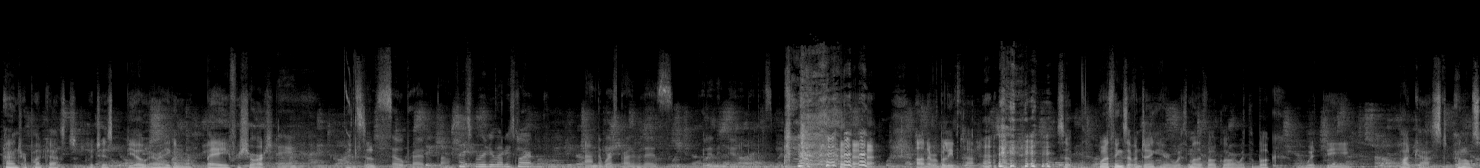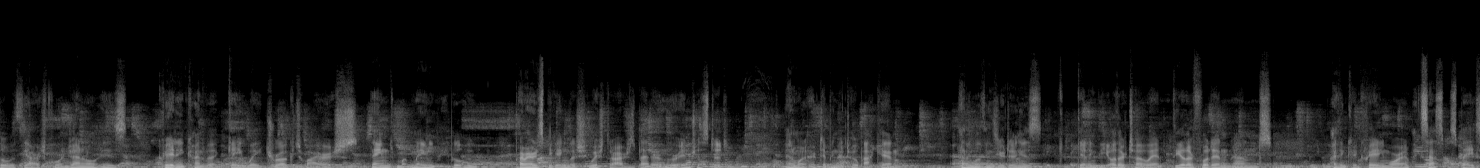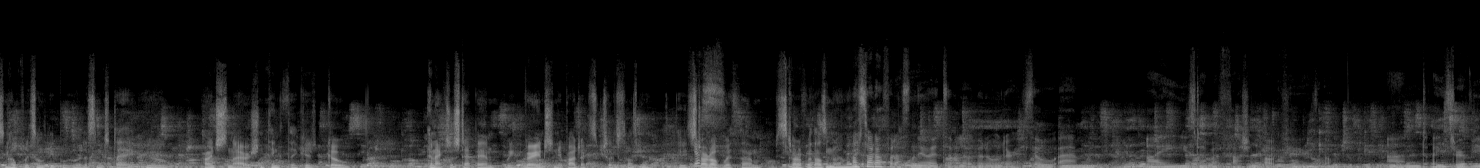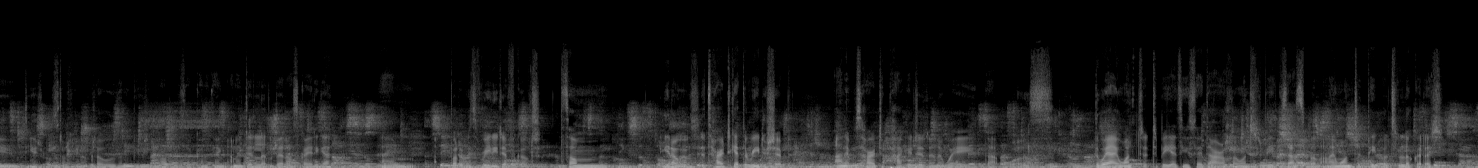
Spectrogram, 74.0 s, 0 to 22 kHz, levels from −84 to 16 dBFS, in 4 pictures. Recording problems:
background chatter; loud; throughout; 2 voices, 7 dB below the speech

